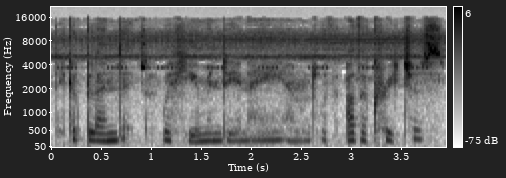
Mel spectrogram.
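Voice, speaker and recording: A woman voicing a starved, remorseful, centuries-old female vampire in a soft, breathy, halting whisper for an ASMR roleplay. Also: medium pitch, flat delivery, background noise, lightly acted. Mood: grave, hushed. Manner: slow, intimate, halting.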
